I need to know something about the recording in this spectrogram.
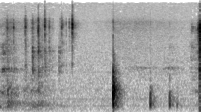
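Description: A screwdriver clicks against a metal lock housing.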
